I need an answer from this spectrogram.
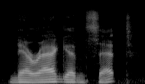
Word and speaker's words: Narragansett: at the entrance to narragansett bay i've never been able to say that that's how you say it i looked it up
